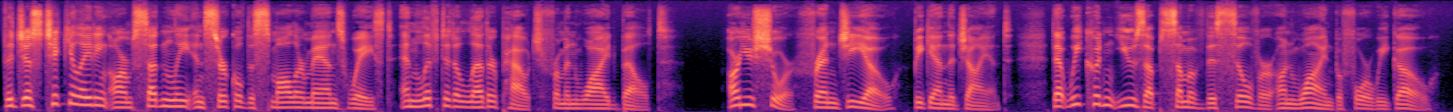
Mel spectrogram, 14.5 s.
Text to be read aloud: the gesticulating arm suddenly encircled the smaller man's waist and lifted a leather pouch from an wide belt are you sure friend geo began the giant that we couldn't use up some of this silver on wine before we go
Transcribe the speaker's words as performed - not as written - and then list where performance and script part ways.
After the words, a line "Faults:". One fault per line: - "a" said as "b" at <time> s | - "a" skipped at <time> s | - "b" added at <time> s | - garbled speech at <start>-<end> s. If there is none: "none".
the gesticulating arm suddenly encircled the smaller man's waist and lifted a leather pouch from an wide belt are you sure friend geo began the giant that we couldn't use up some of this silver on wine before we go
Faults:
none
